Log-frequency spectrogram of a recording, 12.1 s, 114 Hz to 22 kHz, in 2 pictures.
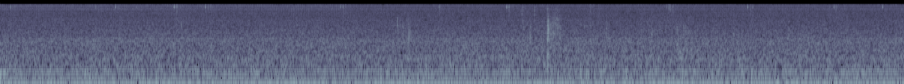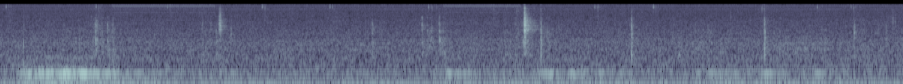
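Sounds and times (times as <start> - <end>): low electrical hum: 0.0 - 12.0
computer keyboard clicks: 8.5 - 12.0.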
